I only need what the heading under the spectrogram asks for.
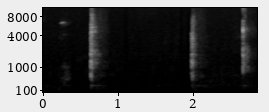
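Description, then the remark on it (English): Three sharp clicks at uneven intervals, like a clock's tick, with a fainter click just before the first. The surroundings are otherwise quiet and no one speaks. “You got your own clock.”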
